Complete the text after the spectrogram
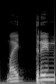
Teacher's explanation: मैत्रीण म्हणताना त्र ची वेलांटी आपण जास्त लांबवत नाहीत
